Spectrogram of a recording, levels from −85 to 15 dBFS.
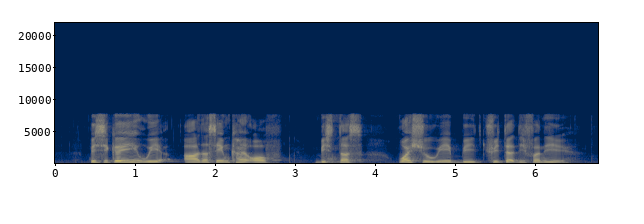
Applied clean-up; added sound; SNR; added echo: none; none; none; none.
